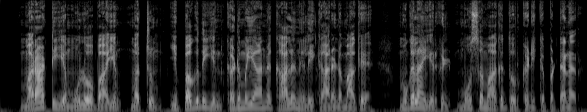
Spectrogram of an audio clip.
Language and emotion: Tamil, neutral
